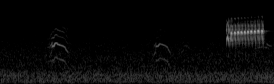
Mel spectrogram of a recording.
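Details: Adult summer Temminck's stint, banded, at Tinnhølen lake on Norway's Hardangervidda plateau in early July; two faint downslurred notes from another bird precede one loud, high, fast-pulsed dry trill.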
